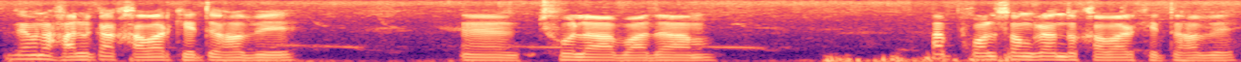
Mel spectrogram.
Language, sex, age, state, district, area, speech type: Bengali, male, 30-45, West Bengal, Darjeeling, urban, spontaneous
